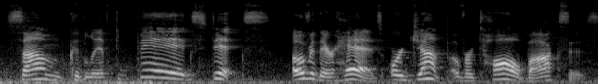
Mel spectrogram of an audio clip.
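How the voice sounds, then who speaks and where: Music behind a woman talking very slowly. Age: 60s. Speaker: storyteller for children. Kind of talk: reading aloud; casual chat. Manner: warm, gentle storytelling to kids.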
